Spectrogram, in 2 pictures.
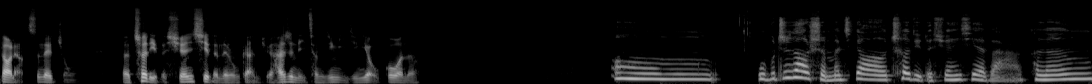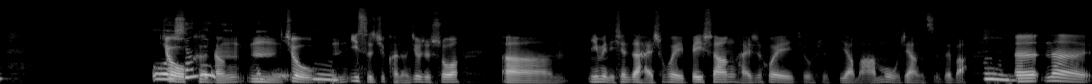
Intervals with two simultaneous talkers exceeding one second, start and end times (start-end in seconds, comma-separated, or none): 12.5-14.3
